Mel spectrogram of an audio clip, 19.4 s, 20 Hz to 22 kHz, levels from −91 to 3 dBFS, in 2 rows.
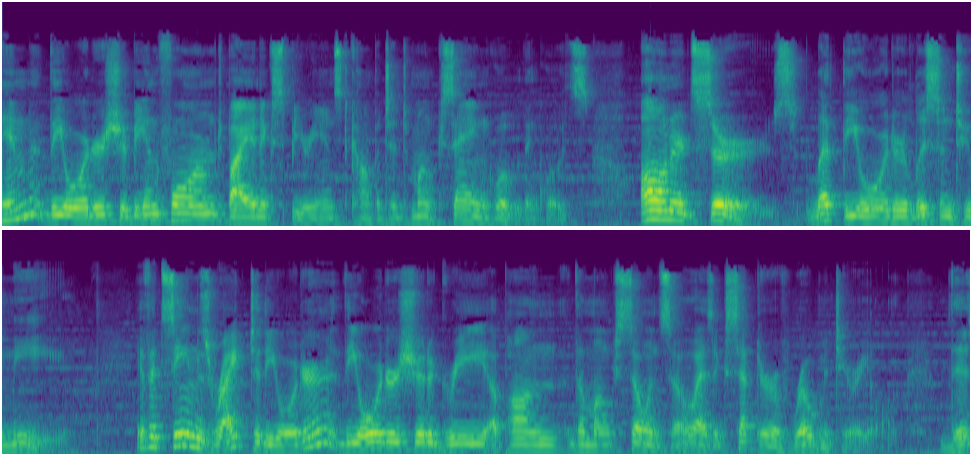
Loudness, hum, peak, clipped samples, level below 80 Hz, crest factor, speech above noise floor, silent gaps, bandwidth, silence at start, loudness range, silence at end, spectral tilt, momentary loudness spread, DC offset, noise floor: -21 LUFS; none; 0 dBFS; under 0.1%; -54 dBFS; 22 dB; 28 dB; none; 12 kHz; 0 s; 7 LU; 0 s; -4.5 dB/octave; 14 LU; under 0.1%; -49 dBFS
